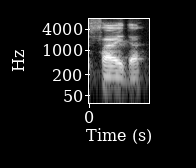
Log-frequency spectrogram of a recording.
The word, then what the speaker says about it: Pfida: Uh and they rebranded to FIDA with a silent P, I must add, right?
